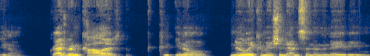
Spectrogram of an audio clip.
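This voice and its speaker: Speaking with an American accent, a man has a dark, mellow tone and fairly even intonation. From US Midwest (western Nebraska). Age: 60s. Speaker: aviation company CEO. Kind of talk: podcast interview. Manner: halting, many fillers.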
